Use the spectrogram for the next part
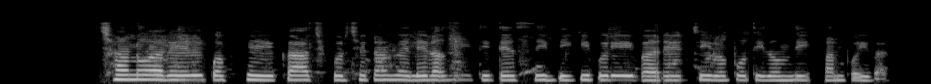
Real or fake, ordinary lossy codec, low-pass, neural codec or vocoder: fake; AAC, 48 kbps; 7.2 kHz; vocoder, 44.1 kHz, 128 mel bands, Pupu-Vocoder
